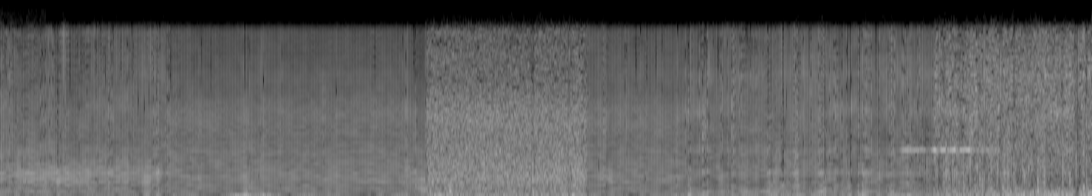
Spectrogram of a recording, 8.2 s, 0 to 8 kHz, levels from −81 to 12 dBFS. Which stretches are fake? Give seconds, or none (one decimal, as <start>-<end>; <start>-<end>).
0.0-3.2; 4.4-7.0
